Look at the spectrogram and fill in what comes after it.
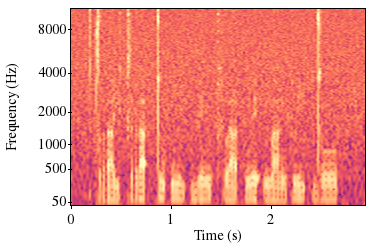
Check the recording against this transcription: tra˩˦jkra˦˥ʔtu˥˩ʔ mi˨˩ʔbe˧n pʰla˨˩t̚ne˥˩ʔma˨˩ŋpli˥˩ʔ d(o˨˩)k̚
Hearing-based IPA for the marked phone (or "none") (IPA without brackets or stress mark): o˦˥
